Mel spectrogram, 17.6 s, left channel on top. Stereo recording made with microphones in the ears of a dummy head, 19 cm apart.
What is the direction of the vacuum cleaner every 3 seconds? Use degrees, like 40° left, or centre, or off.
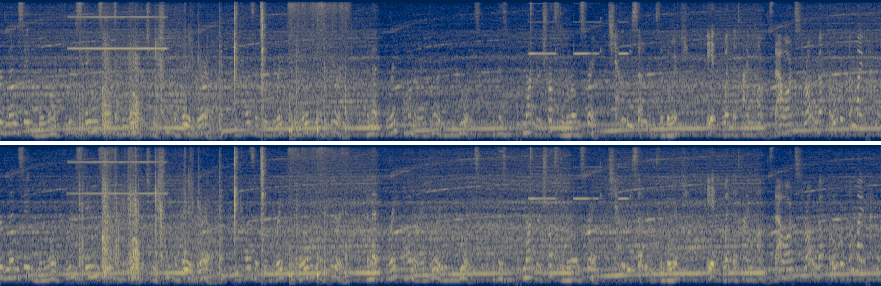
20° left, 20° left, 20° right, 40° right, 10° right, 20° left.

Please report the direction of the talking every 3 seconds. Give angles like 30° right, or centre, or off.
30° left, centre, 40° right, 10° right, 20° left, 20° left.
